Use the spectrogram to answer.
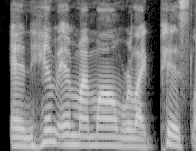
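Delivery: normal talking voice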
